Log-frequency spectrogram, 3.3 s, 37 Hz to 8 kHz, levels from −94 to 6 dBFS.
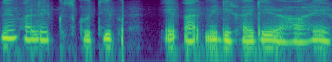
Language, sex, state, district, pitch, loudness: Hindi, female, Arunachal Pradesh, Papum Pare, 220 Hz, -18 LUFS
